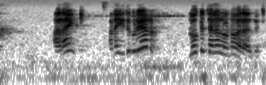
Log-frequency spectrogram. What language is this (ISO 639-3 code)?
tam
